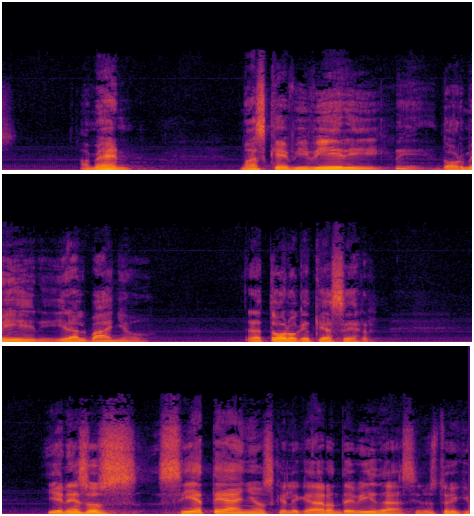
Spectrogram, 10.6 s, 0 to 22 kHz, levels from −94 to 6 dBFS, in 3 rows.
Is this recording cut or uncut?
cut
